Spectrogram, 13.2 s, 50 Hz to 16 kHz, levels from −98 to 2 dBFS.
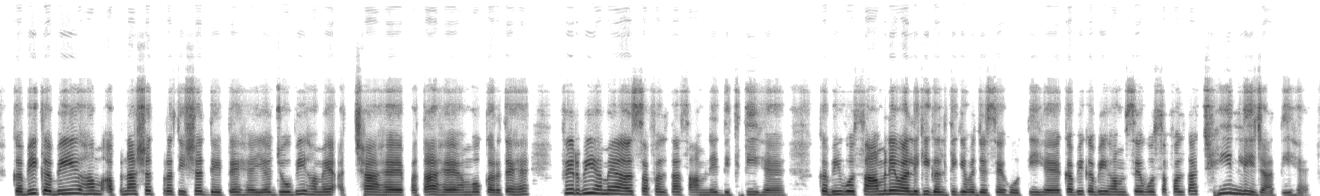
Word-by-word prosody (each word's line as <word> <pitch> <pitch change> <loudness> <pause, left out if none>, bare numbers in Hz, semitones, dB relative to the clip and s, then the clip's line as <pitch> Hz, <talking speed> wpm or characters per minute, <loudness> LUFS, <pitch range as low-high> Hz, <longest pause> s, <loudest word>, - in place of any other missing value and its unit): कभी-कभी 270 +3 +4 0.2
हम 265 -1 +1
अपना 245 +4 +1
शत-प्रतिशत 245 -1 -2
देते 205 0 -2
हैं 190 -1 -4
या 195 +1 -2
जो 210 - +2
भी 250 +4 -3
हमें 215 -2 -2
अच्छा 220 +1 +1
है, 200 0 +5
पता 205 +4 +3
है, 200 -1 +2
हम 200 - -6
वो 215 - -1
करते 195 +1 0
हैं, 230 - -3 0.3
फिर 315 0 +2
भी 325 +2 +4
हमें 285 -2 +1
असफलता 225 -4 +1
सामने 190 -1 -5
दिखती 205 +2 -8
है। 180 -1 -3 0.4
कभी 235 0 +1
वो 240 0 +5
सामने 240 +4 +5
वाले 240 -2 +5
की 235 0 -3
गलती 210 -1 -1
की 215 - +1
वज़ह 200 -1 -2
से 200 +1 -3
होती 190 +1 -7
है, 185 0 +2
कभी-कभी 230 +2 -1
हमसे 220 0 -3
वो 225 0 -2
सफलता 225 +3 -4
छीन 310 -1 -2
ली 245 -4 0
जाती 180 -2 -5
है, 175 - -12
220 Hz, 200 wpm, -23 LUFS, 200-245 Hz, 0.4 s, है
